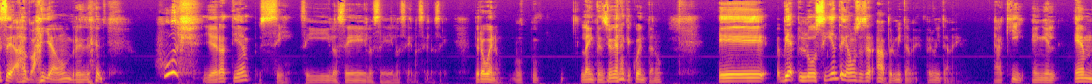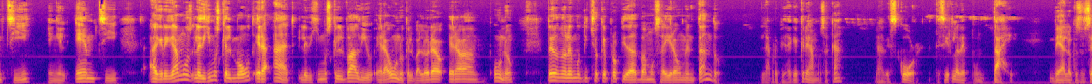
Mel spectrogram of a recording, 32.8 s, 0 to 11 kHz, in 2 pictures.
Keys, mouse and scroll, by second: 1.2 right click, 15.0 right click, 27.9 click, 31.1 click.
